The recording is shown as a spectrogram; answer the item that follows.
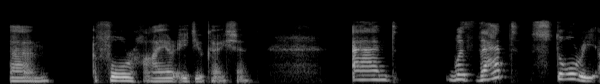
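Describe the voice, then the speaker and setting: Middle-aged woman speaker, low-set voice, deliberate storyteller at a conference, dull lo-fi room recording. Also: a little mellow. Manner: storytelling, slows down to stress key words. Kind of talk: academic conference talk.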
